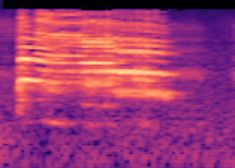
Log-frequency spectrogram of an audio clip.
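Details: A young sea gull, a hand-raised chick spending its first winter in a city apartment, "talks" to its owner when asked: a single drawn-out, nasal call that holds its pitch and then falls slightly, lasting about a second.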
